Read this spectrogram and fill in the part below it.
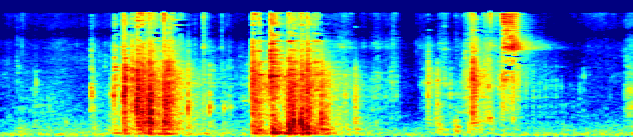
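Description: Heavy metal parts clank and scrape as they are handled.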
